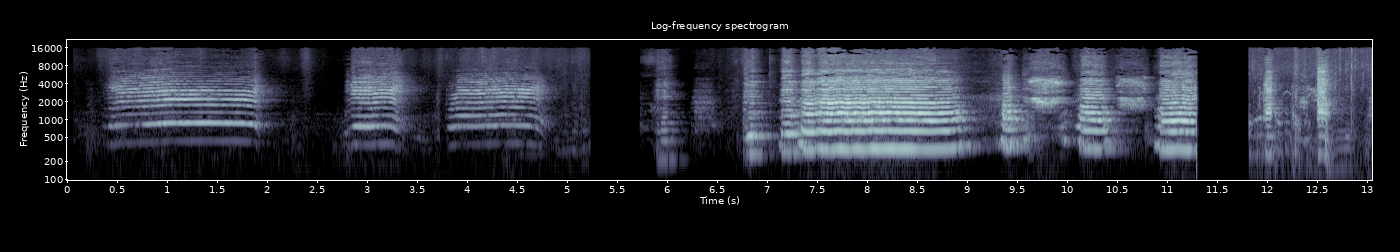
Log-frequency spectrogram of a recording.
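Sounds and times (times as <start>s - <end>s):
goat bleating: 0.3s - 2.1s, 2.8s - 4.9s.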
